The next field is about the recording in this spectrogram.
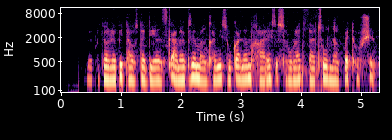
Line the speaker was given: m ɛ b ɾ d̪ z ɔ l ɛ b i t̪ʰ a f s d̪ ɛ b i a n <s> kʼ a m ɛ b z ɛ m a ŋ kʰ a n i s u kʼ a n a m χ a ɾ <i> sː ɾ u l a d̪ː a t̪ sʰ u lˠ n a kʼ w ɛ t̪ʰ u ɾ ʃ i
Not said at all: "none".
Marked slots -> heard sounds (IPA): s, ɛ

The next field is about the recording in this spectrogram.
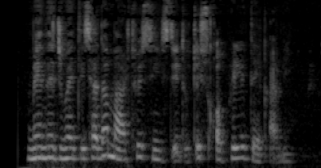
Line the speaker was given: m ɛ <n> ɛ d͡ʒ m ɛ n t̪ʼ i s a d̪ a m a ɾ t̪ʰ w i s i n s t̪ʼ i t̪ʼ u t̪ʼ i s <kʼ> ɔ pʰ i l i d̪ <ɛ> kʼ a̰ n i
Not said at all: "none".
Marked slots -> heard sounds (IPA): n, qʼ, ɛ

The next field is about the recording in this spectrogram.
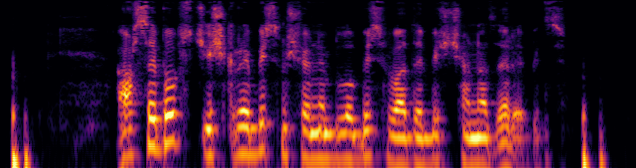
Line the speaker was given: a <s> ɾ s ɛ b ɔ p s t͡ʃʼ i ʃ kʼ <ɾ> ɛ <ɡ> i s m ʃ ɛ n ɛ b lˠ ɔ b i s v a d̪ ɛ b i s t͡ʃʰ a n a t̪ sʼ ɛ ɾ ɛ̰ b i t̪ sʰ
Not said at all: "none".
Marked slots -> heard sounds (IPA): none, ɾ, b

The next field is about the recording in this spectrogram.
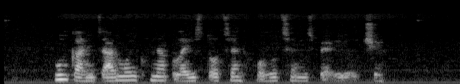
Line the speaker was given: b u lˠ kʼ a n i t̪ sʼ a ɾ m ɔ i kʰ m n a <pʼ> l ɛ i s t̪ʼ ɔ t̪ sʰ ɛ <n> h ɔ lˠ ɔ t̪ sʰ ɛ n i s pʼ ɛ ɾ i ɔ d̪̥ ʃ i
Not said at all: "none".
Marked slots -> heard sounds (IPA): pʼ, n

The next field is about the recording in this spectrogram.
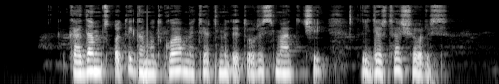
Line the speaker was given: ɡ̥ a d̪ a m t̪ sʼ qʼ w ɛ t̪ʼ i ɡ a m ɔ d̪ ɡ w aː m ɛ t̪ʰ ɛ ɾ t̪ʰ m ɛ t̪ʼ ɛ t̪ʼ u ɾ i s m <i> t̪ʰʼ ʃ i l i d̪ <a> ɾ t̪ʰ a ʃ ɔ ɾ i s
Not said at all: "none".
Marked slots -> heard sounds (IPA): a, ɛ

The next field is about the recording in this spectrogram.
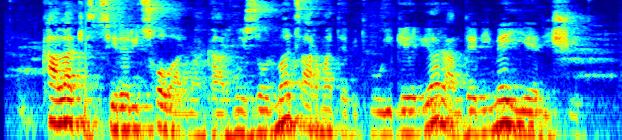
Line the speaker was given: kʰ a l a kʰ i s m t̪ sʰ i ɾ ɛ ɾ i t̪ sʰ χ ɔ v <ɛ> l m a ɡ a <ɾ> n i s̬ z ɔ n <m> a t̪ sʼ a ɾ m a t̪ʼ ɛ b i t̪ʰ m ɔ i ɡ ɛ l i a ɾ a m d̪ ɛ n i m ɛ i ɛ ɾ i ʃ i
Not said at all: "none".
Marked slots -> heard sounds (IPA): a, ɾ, m

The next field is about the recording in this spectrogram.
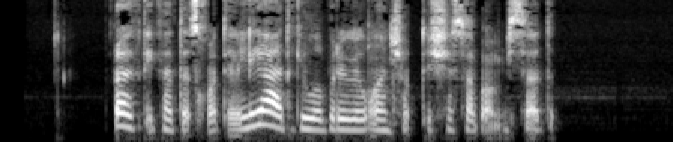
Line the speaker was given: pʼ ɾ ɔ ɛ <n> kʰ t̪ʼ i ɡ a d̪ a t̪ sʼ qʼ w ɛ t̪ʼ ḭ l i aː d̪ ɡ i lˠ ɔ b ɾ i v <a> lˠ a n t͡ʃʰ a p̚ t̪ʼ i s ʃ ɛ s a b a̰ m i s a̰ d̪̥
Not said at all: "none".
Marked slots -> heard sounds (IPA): none, i

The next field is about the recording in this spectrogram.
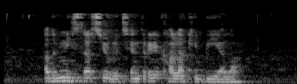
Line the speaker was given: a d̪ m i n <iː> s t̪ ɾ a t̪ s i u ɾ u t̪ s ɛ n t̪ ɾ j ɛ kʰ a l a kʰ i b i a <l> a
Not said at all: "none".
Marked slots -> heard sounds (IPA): i, l

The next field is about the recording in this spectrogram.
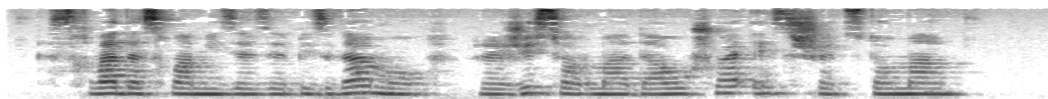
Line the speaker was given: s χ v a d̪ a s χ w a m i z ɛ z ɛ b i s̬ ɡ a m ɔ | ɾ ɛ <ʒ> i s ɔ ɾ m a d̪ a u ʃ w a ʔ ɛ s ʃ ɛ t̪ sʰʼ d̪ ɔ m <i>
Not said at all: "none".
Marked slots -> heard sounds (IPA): ʒ, a

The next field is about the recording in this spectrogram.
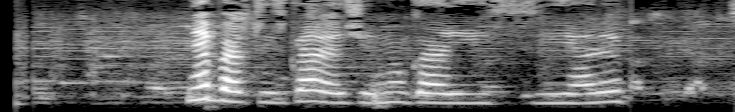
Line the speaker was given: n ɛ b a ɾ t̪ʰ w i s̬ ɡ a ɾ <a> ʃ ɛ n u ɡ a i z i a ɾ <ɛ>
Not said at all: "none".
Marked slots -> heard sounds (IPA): ɛ, ɛ

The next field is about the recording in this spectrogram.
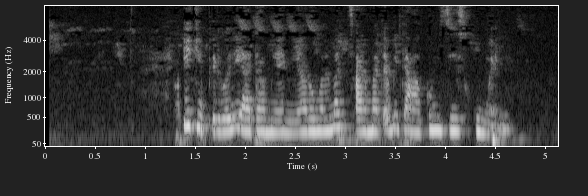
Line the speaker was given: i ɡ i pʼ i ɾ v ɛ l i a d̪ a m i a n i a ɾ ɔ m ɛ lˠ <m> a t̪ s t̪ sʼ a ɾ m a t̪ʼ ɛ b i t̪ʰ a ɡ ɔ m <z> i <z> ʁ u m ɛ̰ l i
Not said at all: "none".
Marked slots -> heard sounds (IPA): m, z, s

